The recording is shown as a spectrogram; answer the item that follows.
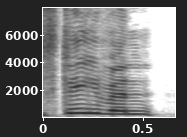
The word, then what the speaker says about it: Steven: Even Steven, that's, my name. It rhymes with the word even. Doesn't really rhyme with too much more except for maybe leaving.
